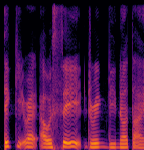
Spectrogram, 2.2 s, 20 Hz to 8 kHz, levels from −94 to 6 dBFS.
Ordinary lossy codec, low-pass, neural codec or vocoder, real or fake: none; none; none; real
